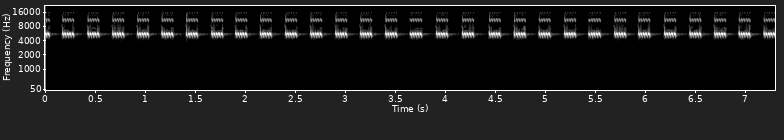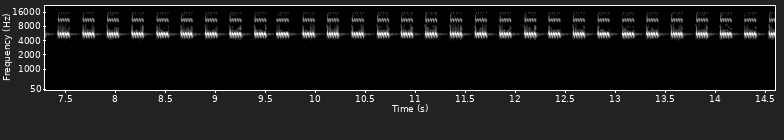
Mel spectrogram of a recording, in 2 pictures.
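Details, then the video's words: Male cricket on a summer evening, chirping in a steady rhythm of about four short, high-pitched, ringing pulses each second, evenly spaced and unchanging throughout, against an otherwise silent background. "Cricket Chirping Sound Effect"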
